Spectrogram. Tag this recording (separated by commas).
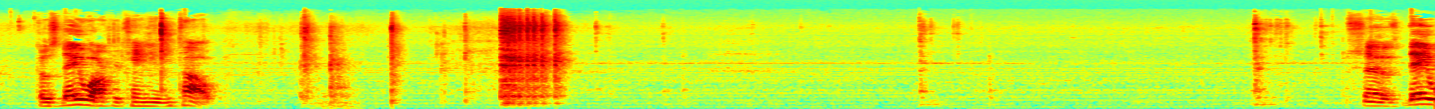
Speech, inside a small room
